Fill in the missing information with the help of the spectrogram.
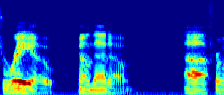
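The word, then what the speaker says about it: Rao's: It's pronounced Rayo.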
